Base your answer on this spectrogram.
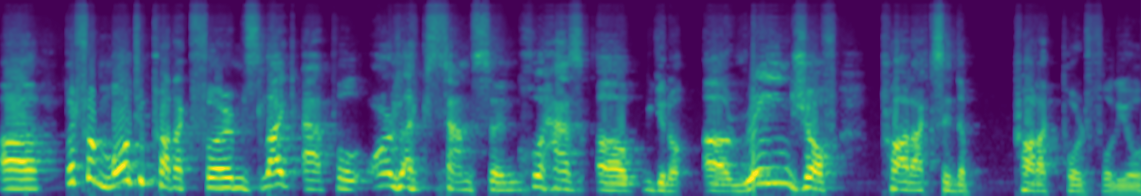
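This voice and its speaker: Speaking fairly slowly with a Bengali accent, a man uses a high pitch and very wide pitch swings. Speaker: business studies teacher. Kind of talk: lecture. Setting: online live class. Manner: hesitant, many fillers.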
